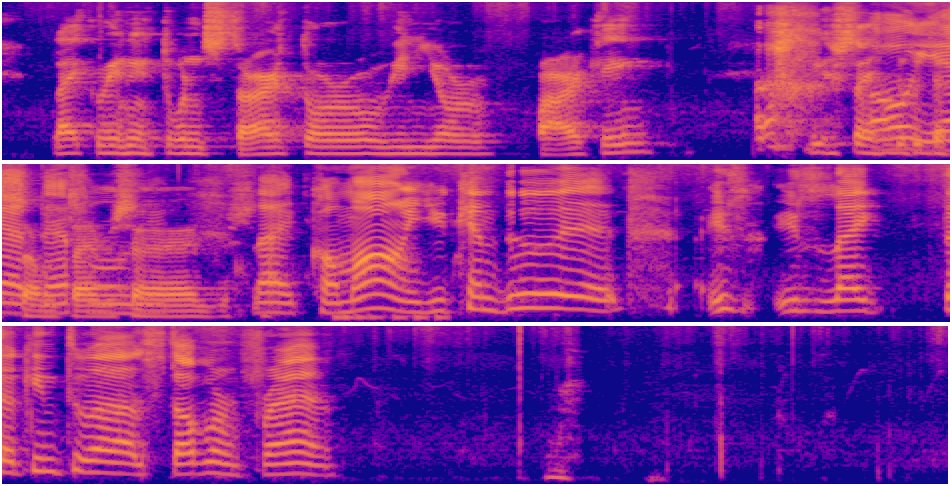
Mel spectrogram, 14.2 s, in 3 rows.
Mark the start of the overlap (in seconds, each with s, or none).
4.3 s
